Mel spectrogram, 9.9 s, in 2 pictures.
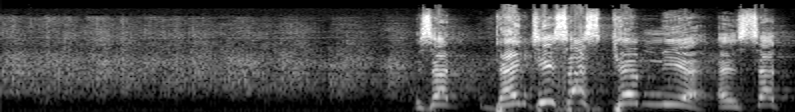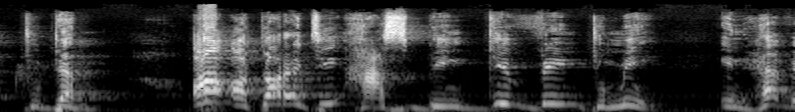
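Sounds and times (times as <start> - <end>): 
audience clapping: 0.0 - 5.2
speech: 2.6 - 5.6, 6.2 - 9.9.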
